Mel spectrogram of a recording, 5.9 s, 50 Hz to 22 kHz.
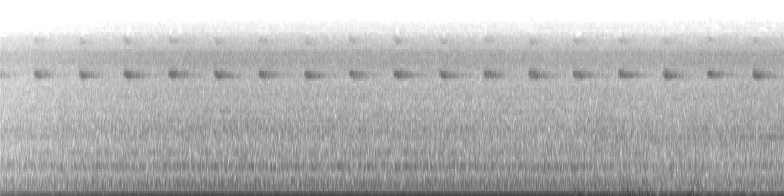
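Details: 2012 Mercedes-Benz GL450, engine running while the air suspension pump hums, raising the car after rear air spring replacement: quick even high chirps about four a second from the drive belt; no air leak hissing heard.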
